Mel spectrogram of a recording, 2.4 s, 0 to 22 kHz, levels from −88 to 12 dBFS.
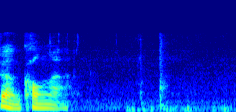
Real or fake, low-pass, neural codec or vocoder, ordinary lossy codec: real; none; none; none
